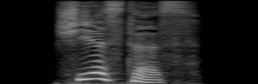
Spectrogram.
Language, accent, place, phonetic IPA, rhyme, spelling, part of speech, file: German, Germany, Berlin, [ˈʃiːɐ̯stəs], -iːɐ̯stəs, schierstes, adjective, De-schierstes.ogg
- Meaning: strong/mixed nominative/accusative neuter singular superlative degree of schier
